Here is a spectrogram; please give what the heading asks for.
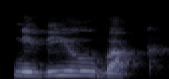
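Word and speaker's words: niviuvak: And when you break this one into syllables, it's Ni, so that's NI, V, sorry, Niviu, VIU, and then last syllable, Vak. So 3 syllables in this one. Ni, Viu, Vak.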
